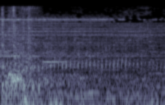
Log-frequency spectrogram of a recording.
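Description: Cartoon helicopter-rotor sound effect, a fast, steady chopping whir, as the robot's propeller carries it up into the air.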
